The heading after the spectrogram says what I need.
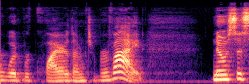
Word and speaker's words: Gnosis: just this week from gnosis freight so no cis spelled g-n-o-s-i-s the g is silent the definition of gnosis which i kind of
